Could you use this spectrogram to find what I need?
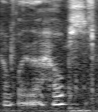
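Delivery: soft whisper. Real, not acted. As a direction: whisper it to yourself. After taking a sip of drink.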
